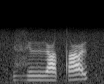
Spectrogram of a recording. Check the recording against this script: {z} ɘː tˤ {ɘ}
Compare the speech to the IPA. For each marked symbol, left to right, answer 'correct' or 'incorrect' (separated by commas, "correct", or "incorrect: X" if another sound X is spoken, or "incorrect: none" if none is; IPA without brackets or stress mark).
correct, correct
